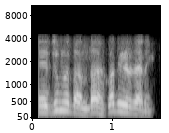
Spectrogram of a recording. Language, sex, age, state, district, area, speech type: Nepali, male, 45-60, West Bengal, Jalpaiguri, rural, conversation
